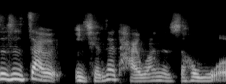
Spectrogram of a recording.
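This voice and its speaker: A woman with a Taiwanese accent speaks at medium pitch with ordinary pitch variation, recorded dry and close with no echo. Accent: Taiwanese Mandarin. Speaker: e-commerce entrepreneur. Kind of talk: casual interview.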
